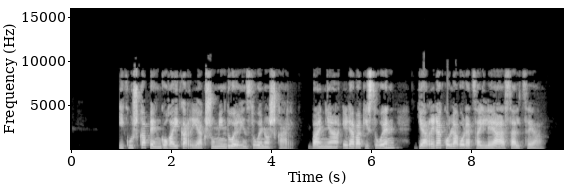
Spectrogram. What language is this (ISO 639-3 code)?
eus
